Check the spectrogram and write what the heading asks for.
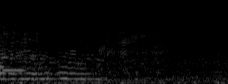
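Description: Honeybee buzzing close by, a steady drone that fades out about a second in.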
